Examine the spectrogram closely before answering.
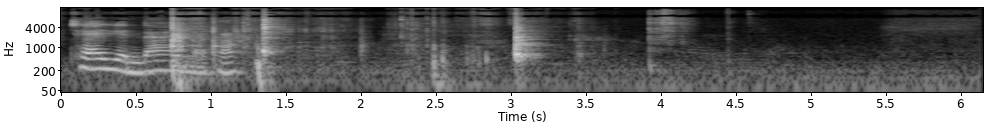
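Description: A plastic cup is set down on a metal tray.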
